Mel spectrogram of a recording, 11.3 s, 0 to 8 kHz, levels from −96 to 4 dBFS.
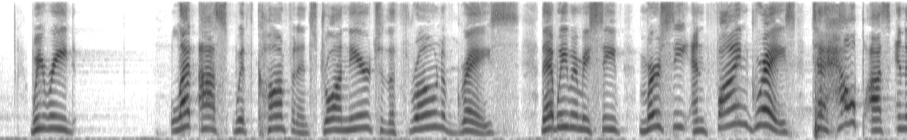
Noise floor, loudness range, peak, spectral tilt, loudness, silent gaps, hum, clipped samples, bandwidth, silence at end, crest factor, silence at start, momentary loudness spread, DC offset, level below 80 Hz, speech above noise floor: -64 dBFS; 5 LU; -4 dBFS; -2 dB/octave; -24 LUFS; none; none; under 0.1%; 7.8 kHz; 0 s; 22 dB; 0.4 s; 12 LU; under 0.1%; -72 dBFS; 38 dB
